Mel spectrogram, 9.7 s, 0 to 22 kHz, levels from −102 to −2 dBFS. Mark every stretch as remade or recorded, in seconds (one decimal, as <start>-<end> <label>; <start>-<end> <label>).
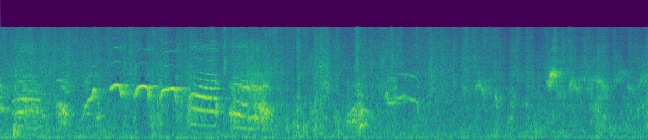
0.0-3.7 recorded; 3.7-4.7 remade; 4.7-7.0 recorded; 7.0-9.7 remade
